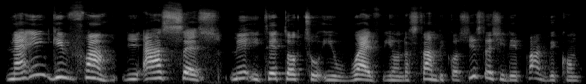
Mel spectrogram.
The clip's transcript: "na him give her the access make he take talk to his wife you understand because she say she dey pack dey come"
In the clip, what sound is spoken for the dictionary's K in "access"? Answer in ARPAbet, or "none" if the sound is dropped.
none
